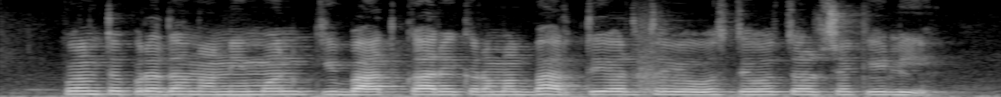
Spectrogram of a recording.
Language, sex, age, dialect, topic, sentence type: Marathi, female, 18-24, Standard Marathi, banking, statement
